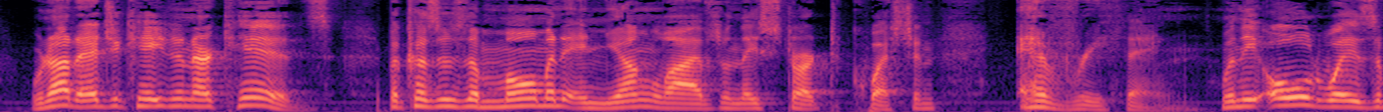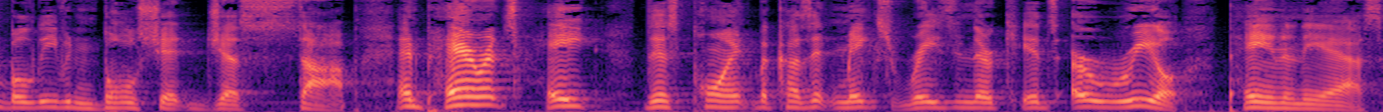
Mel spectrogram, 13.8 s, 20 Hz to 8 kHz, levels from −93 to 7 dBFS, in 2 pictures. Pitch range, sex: 130-180 Hz, male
